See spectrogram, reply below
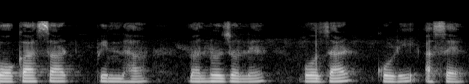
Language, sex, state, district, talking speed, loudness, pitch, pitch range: Assamese, male, Assam, Sonitpur, 90 wpm, -19 LUFS, 140 Hz, 135-145 Hz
